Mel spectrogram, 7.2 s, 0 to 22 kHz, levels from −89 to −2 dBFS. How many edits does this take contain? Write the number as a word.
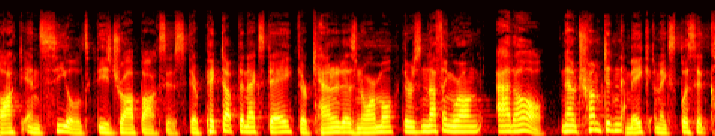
one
